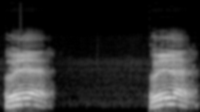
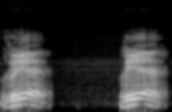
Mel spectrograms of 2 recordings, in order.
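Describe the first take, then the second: Both takes have the same delivery.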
